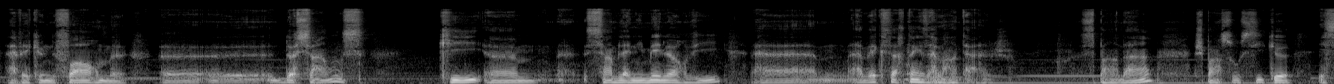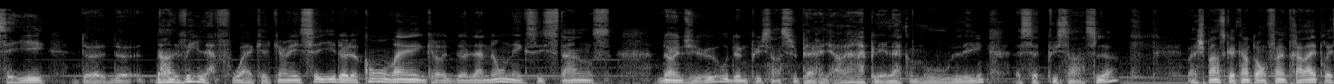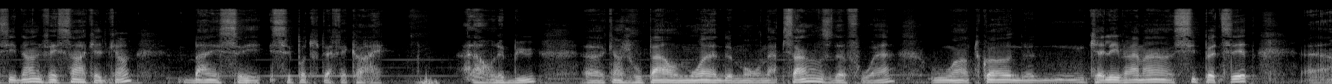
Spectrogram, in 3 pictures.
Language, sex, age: French, male, 60-79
